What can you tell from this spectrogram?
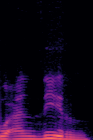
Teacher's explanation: Ra baris bawah bacaannya nipis.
